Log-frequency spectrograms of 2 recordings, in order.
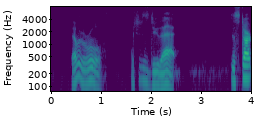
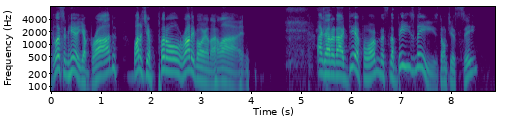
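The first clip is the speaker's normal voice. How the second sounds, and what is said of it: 1920s transatlantic accent. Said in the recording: “with a transatlantic accent from the 1920s”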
